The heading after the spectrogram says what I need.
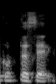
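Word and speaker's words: corps: ও আর পি এস এখানে পি টা silent হ্যাঁ এস টাকেও সাইলেন্ট রাখেন এস টাও সাইলেন্ট এ শব্দের উচ্চারণ হচ্ছে কোর কোর এই শব্দের মধ্যে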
